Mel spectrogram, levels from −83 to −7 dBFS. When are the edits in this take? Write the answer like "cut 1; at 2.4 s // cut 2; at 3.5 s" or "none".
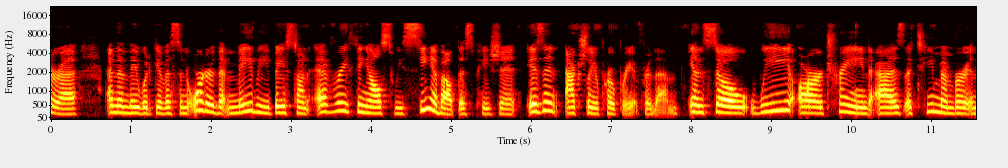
cut 1; at 5.9 s // cut 2; at 7.9 s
